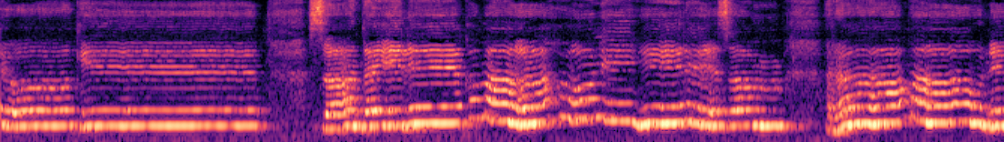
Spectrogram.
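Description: A woman singing solo without accompaniment. It opens on a long held note, breaks briefly about three seconds in, and goes on in ornamented phrases that bend up and down in pitch, with another short break about eight seconds in.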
